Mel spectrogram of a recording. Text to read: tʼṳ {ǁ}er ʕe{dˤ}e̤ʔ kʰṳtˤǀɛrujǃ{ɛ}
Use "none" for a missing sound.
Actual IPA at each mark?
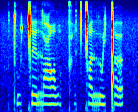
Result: ǀ, ðˤ, œ

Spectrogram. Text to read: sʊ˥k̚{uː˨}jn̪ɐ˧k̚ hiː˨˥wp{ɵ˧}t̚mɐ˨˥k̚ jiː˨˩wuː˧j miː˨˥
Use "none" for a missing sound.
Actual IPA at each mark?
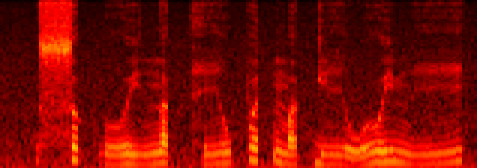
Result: uː˨, ɵ˥

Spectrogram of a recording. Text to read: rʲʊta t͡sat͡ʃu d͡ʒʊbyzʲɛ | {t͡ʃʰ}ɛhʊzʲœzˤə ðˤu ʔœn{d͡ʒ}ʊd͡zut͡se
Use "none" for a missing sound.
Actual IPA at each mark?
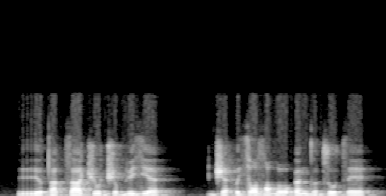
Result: d͡ʒ, d

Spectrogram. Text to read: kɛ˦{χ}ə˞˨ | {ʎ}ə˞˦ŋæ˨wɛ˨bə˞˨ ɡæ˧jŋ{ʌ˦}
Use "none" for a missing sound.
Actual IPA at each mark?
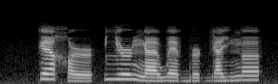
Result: χ, ʎ, ʌ˦

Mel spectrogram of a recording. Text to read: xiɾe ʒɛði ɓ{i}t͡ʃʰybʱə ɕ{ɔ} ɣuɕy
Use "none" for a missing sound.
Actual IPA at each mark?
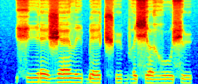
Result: e, ə

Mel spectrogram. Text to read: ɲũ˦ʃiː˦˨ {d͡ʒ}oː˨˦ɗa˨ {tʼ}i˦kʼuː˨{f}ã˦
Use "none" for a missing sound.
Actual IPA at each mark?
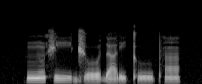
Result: d͡ʒ, ɾ, pʰ

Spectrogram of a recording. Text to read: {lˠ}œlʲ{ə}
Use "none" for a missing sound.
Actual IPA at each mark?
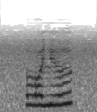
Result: lˠ, ə

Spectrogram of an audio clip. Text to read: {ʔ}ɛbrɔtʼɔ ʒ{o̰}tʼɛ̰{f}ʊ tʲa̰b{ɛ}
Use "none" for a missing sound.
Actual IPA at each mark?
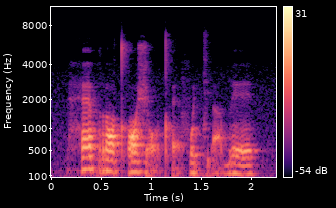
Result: h, ɔ̰, f, e

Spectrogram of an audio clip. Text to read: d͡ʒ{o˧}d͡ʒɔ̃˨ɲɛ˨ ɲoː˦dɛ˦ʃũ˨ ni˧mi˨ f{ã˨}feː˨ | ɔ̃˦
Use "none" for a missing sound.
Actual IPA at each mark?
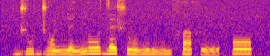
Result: u˧, ã˦

